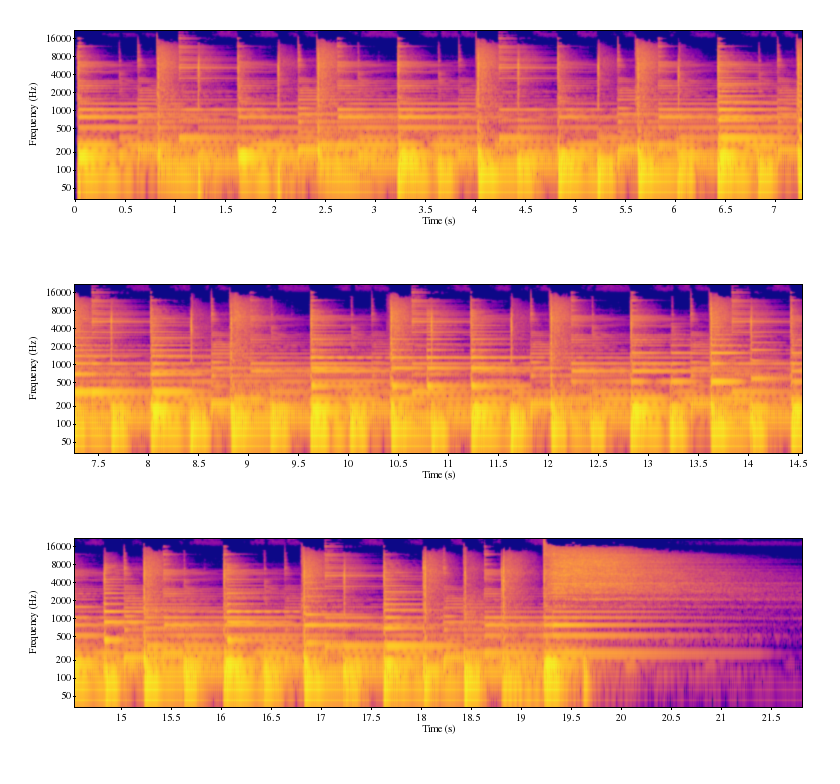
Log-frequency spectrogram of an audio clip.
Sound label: slow tempo, ukulele; Rainbow Ukulele Play-Along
